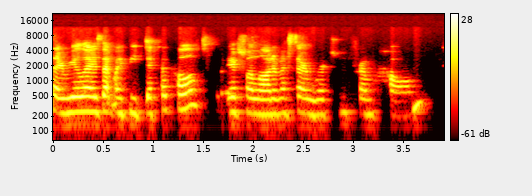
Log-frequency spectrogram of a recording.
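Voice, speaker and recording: A woman with a high-pitched voice. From Northwest Territories, Canada (Sahtu region, Dene). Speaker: project coordinator and consultant facilitating a session. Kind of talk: online info session facilitation.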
